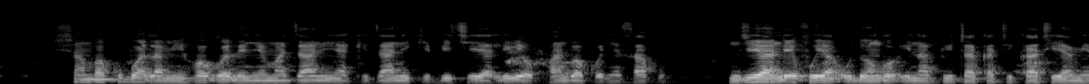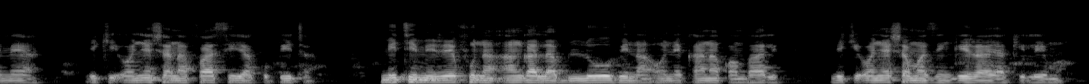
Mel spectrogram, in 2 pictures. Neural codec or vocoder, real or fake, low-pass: vocoder, 44.1 kHz, 128 mel bands every 256 samples, BigVGAN v2; fake; 7.2 kHz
